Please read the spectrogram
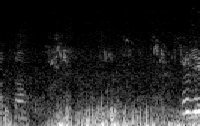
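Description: Wind buffeting the microphone as a rough, uneven low rumble, with faint voices over it and a voice starting near the end.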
